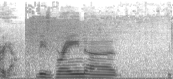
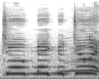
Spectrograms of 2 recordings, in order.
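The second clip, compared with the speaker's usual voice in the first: pleading; 14 semitones higher, 9 dB louder, slower than usual. Real, not acted. Pleading with game hazard.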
